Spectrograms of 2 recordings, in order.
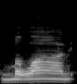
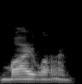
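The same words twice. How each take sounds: First: Milan is pronounced as the Italian city's name. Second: Milan is pronounced the American local way. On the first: It names the Italian city. "Just like Milan, Italy" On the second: It names the American town. "the American uh, pronunciation is Milan"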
